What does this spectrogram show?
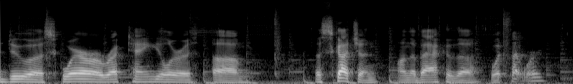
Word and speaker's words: escutcheon: Do you know how to spell that? E-S-C-U-T, escutcheon, C-H-E-O-N.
